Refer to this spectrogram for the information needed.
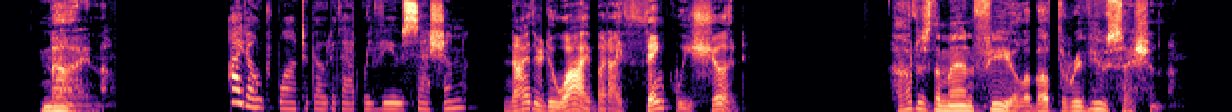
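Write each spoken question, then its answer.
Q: How does the man feel about the review session?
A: He doesn't want to go but thinks they should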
